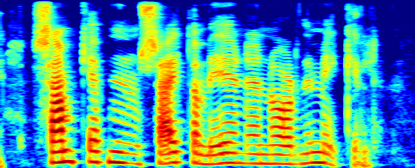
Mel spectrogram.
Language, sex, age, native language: Icelandic, female, 60-69, Icelandic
